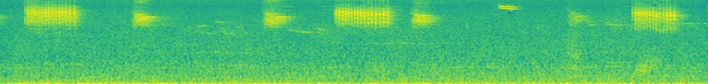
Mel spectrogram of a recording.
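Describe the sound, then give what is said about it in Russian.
Dry, crackling rattle call of a wren, given in several short, high bursts separated by pauses over a steady background hiss. “Вот вы сейчас можете послушать треск крапивника.”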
